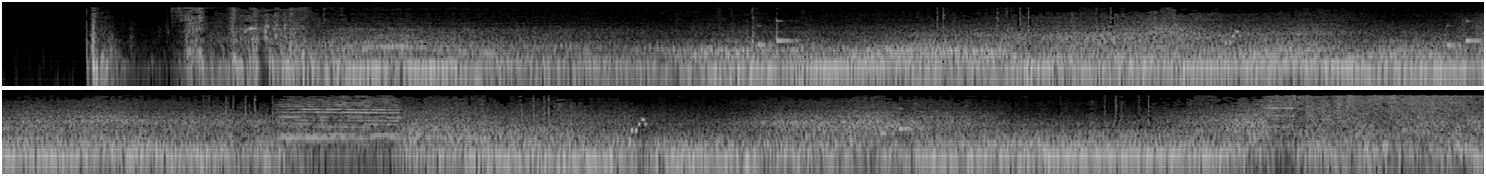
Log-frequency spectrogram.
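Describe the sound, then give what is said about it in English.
A car driven by someone who has taken their eyes off the road, with loud, drawn-out horn blasts sounding again and again over engine and road noise, interrupted partway through by a sharp crashing burst, with no one talking. “These are the sounds of someone taking their eyes off the road.”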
